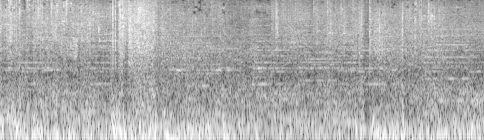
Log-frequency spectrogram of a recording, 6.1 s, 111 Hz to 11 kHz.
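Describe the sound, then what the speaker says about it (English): Deep, rumbling booms from an airstrike in Helldivers 2 roll on without pause, a dense, loud wash of explosions and crashing debris with no clear gaps, and little or no talk above it. "Airstrike incoming."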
